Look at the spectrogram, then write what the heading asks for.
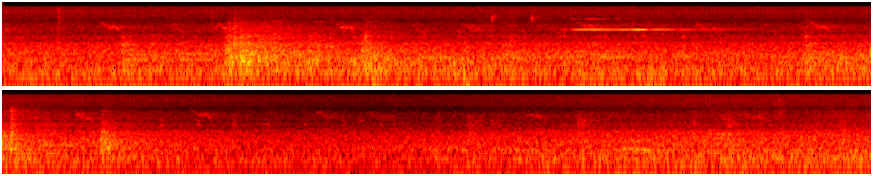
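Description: Faint rumble of a train approaching from a distance, with a few short knocks and bird calls over it.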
